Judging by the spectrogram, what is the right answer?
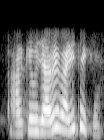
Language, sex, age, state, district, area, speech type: Bengali, female, 45-60, West Bengal, Hooghly, rural, conversation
